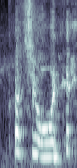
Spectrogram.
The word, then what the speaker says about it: Patchouli: Patchouli.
